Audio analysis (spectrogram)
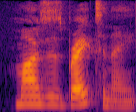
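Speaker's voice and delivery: ordinary delivery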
